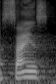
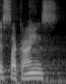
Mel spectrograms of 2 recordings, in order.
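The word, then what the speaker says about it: science: सी जब एस के बाद हो, तुरंत बाद, तो सी को साइलेंट मानना पड़ेगा, उसकी उच्चारण नहीं करोगे।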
